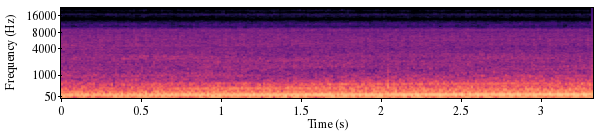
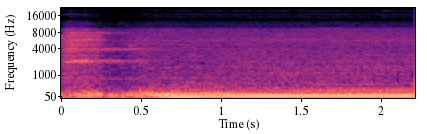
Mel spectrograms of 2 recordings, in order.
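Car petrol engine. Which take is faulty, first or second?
second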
